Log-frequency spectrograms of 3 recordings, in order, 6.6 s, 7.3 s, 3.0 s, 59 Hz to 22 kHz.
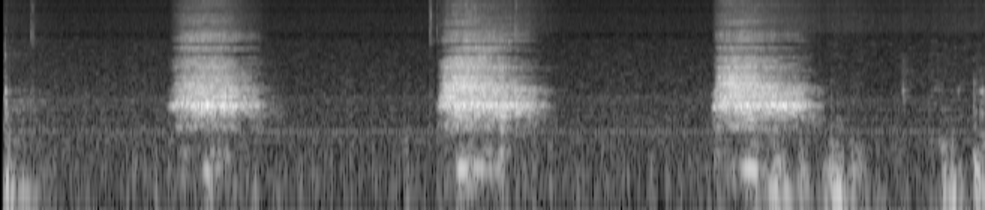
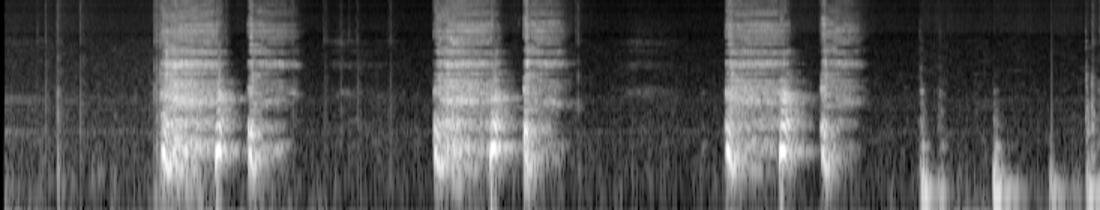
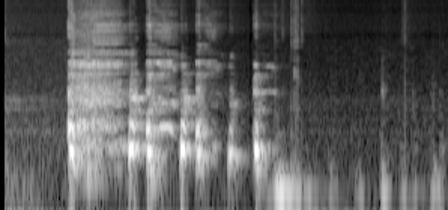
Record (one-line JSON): {"exhalation_length": "6.6 s", "exhalation_amplitude": 29080, "exhalation_signal_mean_std_ratio": 0.47, "three_cough_length": "7.3 s", "three_cough_amplitude": 32768, "three_cough_signal_mean_std_ratio": 0.37, "cough_length": "3.0 s", "cough_amplitude": 32768, "cough_signal_mean_std_ratio": 0.42, "survey_phase": "beta (2021-08-13 to 2022-03-07)", "age": "18-44", "gender": "Female", "wearing_mask": "No", "symptom_cough_any": true, "symptom_new_continuous_cough": true, "symptom_runny_or_blocked_nose": true, "symptom_shortness_of_breath": true, "symptom_sore_throat": true, "symptom_fever_high_temperature": true, "symptom_onset": "2 days", "smoker_status": "Never smoked", "respiratory_condition_asthma": false, "respiratory_condition_other": false, "recruitment_source": "Test and Trace", "submission_delay": "1 day", "covid_test_result": "Positive", "covid_test_method": "RT-qPCR", "covid_ct_value": 26.9, "covid_ct_gene": "ORF1ab gene", "covid_ct_mean": 27.1, "covid_viral_load": "1300 copies/ml", "covid_viral_load_category": "Minimal viral load (< 10K copies/ml)"}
